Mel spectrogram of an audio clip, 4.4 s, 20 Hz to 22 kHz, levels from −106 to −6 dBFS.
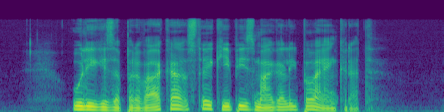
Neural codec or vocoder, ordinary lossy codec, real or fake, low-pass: none; none; real; 10.8 kHz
